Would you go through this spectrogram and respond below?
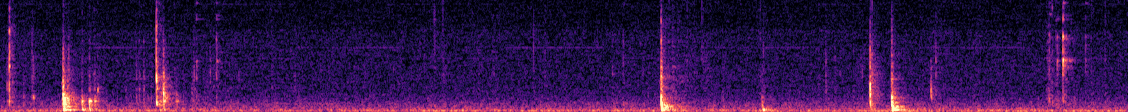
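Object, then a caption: Solid bar of soap cut with a metal blade. A solid white bar of soap, held in the hand, is shaved and carved with a metal utility knife blade. Quiet, short scraping clicks and crisp slicing ticks with bright edges come in scattered bursts. Pauses of faint hiss separate them, and each cut stops almost at once.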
